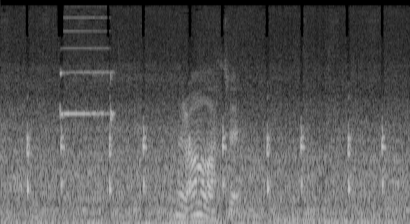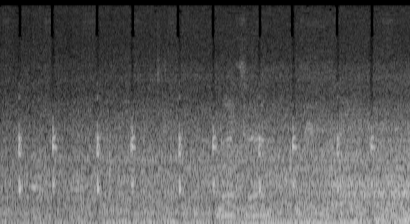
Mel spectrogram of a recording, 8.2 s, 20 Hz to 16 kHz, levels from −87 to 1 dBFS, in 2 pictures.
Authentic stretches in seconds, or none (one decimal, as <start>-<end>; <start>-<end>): 0.0-0.9; 1.6-5.4; 6.3-8.2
